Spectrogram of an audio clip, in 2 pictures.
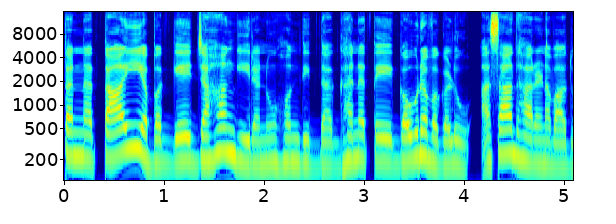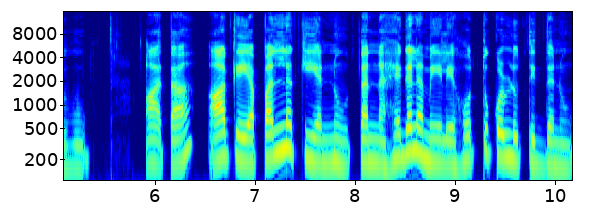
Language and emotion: Kannada, neutral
